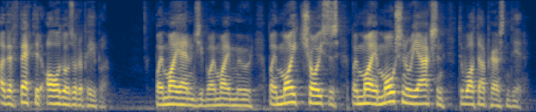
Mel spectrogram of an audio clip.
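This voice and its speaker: Profane, animated man telling stories. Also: medium pitch, brisk. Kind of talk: casual monologue.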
